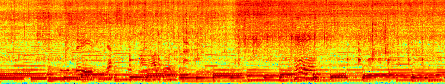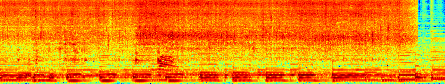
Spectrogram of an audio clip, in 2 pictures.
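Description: Kingfish steaks shallow-frying in hot oil, a steady sizzle that grows louder about five seconds in and again about twelve seconds in, with a spatula scraping and turning the pieces in the pan. The sizzle cuts off near the end.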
